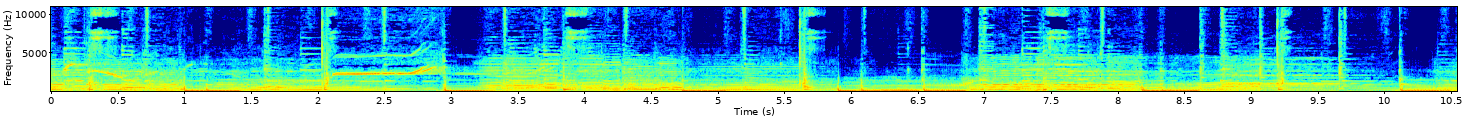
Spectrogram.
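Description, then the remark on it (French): A few sharp, high whistled tones, one gliding down and another held steady before rising, ring out over busy, rhythmic music that continues throughout. “Au menu, un mojo piquant qui monte aux yeux, et à nouveau un sifflement pour se dire adieu.”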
